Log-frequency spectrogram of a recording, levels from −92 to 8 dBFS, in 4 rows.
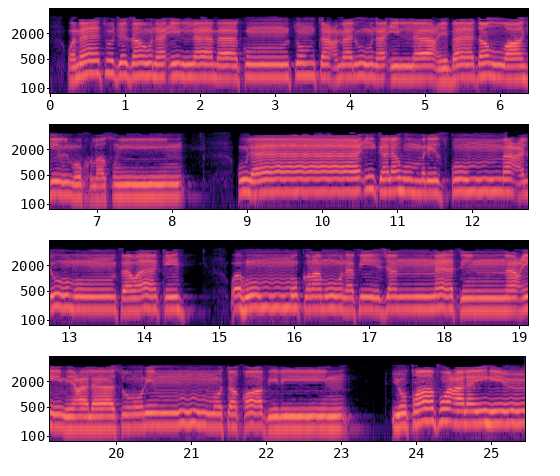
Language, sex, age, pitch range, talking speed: Arabic, male, 40-59, 170-200 Hz, 60 wpm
